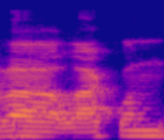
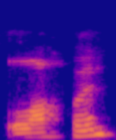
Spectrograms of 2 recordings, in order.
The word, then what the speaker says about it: Lachlan: I've never, I said it last time, I've never heard an American say my name like the way an Australian says it. It must just be like a difference in the accent, but it's always Lachlan, and Americans will always go Lachlan, Lachlan.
